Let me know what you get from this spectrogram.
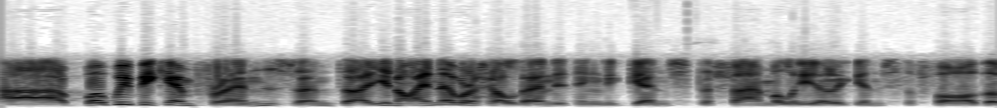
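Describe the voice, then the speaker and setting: Talking very fast with hardly any pauses, a man uses lively intonation in a fairly low voice. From Ireland, West Limerick. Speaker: healthcare executive. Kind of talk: radio interview. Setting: phone call.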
